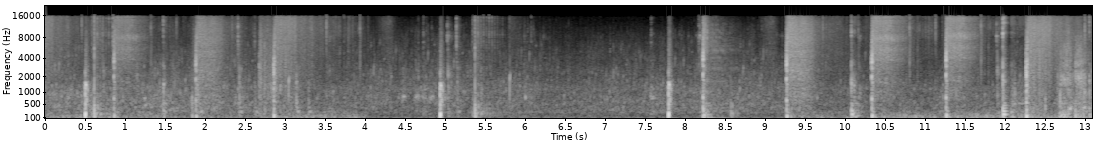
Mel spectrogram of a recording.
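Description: Footsteps tap on the ground.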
